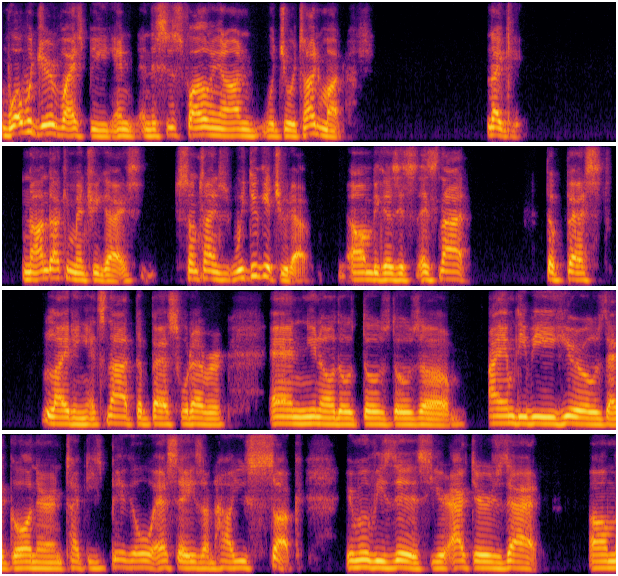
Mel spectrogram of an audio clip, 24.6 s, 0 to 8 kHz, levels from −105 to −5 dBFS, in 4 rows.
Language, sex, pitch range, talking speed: English, male, 135-150 Hz, 165 wpm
